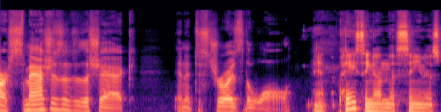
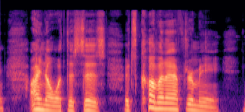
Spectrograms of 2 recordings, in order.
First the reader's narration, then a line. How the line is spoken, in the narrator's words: yelling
